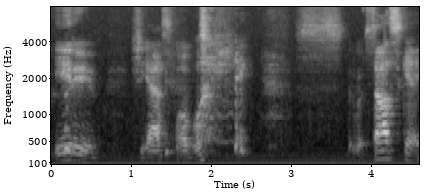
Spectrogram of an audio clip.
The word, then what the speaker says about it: Sasuke: Sasuke. It's 2 syllables again. Come on now. It's like sauce K.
